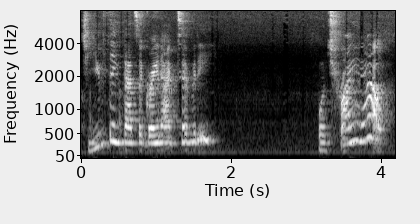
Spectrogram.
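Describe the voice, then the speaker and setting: A woman speaking deliberately and expressively as an educator doing a children's read-aloud for families. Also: very high-pitched, big pitch swings, gravelly. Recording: echoey room with faint background noise.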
